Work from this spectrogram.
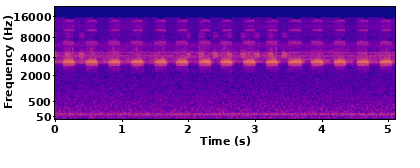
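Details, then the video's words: Deep autumn night in Changnyeong, South Gyeongsang Province: grass insects give a steady high-pitched chirp, roughly three pulses each second in an unbroken rhythm, with a soft constant hum below. "깊은밤 가을 풀벌레 소리"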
